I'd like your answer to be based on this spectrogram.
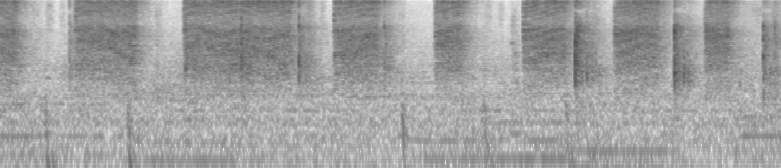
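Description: Several short hissing bursts of clear sealant sprayed from an aerosol can onto the back of an acrylic sign, separated by brief pauses and faint clicks, close and fairly quiet.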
